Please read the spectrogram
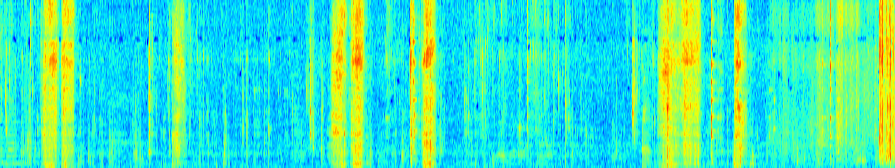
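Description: A person slurping and chewing saucy zhajiang (black bean sauce) noodles close to the microphone: short loud slurps every few seconds, with quieter wet chewing between them.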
